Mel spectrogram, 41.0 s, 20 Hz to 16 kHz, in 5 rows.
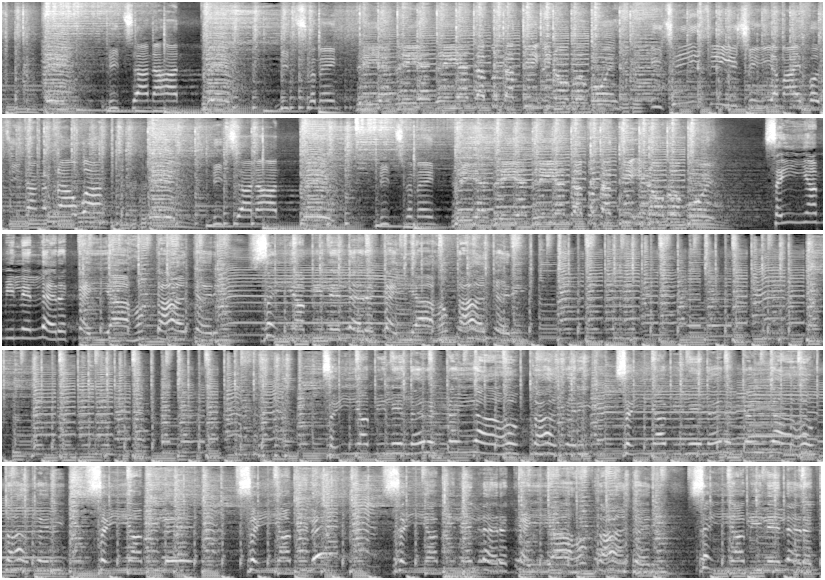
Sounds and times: Music: 0.0 - 41.0.

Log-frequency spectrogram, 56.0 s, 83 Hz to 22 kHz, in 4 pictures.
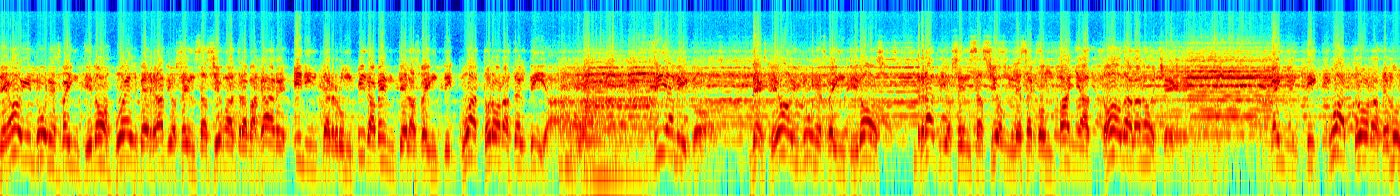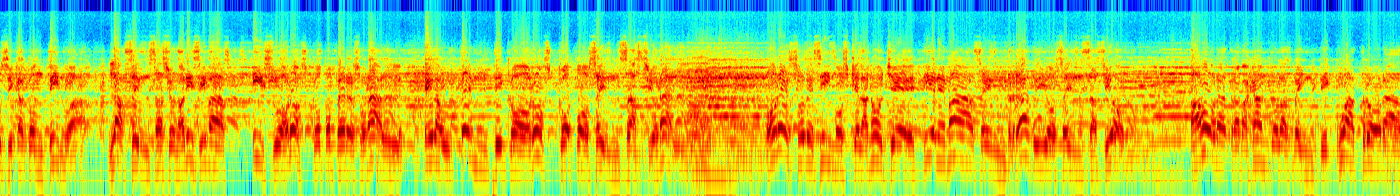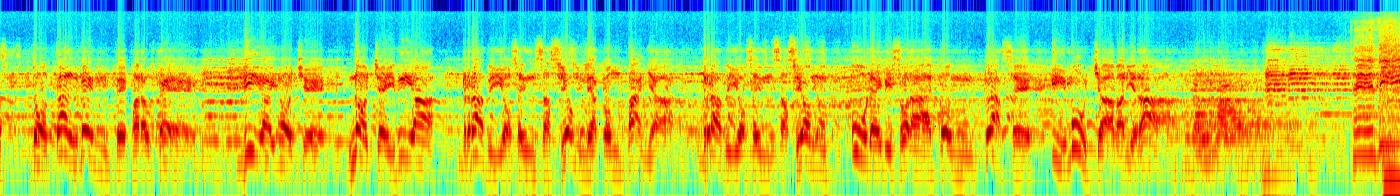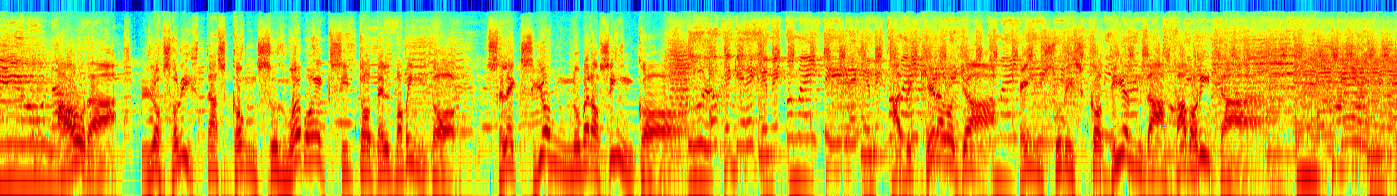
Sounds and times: Speech: 0.0 - 5.6, 6.5 - 11.9, 12.7 - 21.0, 21.7 - 25.3, 25.9 - 39.8, 42.4 - 49.2, 50.9 - 54.7
Music: 0.0 - 55.9.

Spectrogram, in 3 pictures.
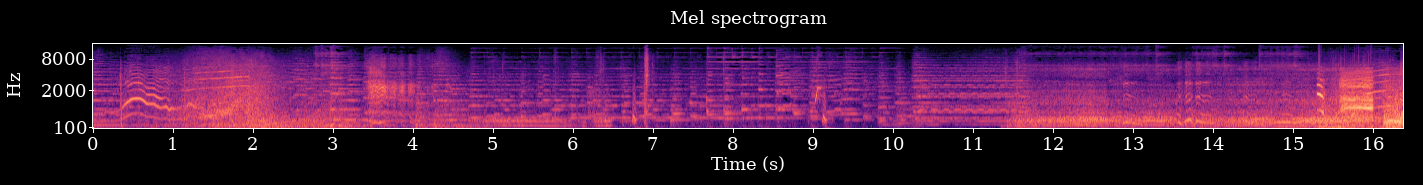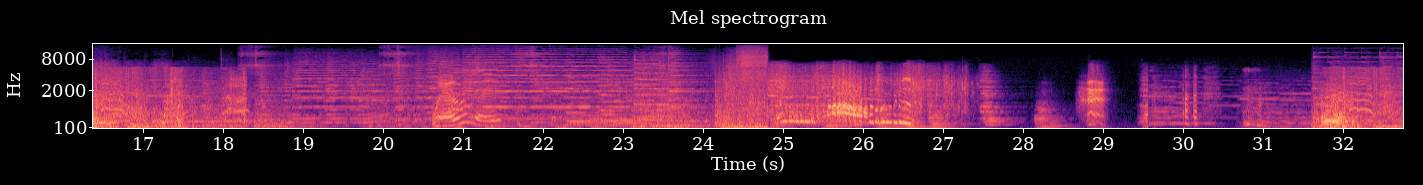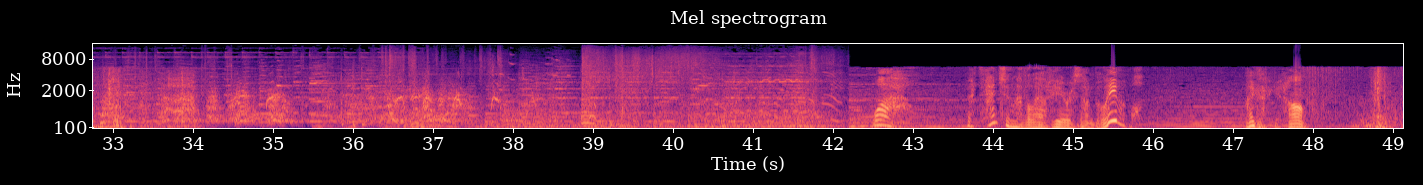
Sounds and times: Music: 0.0 - 49.1.

